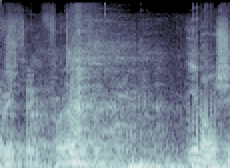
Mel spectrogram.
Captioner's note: audience laughs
